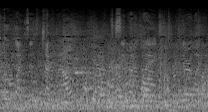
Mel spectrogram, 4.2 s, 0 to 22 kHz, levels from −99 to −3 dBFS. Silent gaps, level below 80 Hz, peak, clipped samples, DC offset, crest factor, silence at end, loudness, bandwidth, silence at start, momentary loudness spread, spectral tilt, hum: none; -54 dBFS; -24 dBFS; under 0.1%; under 0.1%; 14 dB; 0 s; -39 LUFS; 16.5 kHz; 0 s; 3 LU; -5 dB/octave; none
